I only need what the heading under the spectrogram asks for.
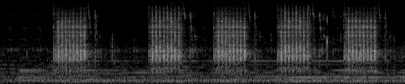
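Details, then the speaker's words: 3DO console disc drive after unseizing the sled motor and greasing tracks: short whirring bursts about every second as the laser sled cycles back and forth, still slightly noisy but running and reading the disc. "That's what I wanted it to do, to just cycle back and forth. So now let's see how noisy it is."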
